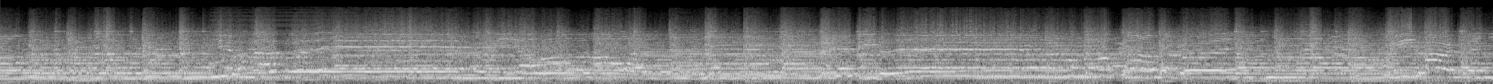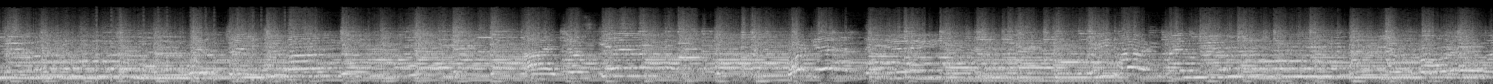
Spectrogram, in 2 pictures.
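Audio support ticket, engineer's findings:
GSM phone buzz, 2.11–3.59 s and 17.82–19.10 s: hard, raspy buzz at 217 Hz with many harmonics, about -15 dB then about -19 dB relative to signal. Nearby 2G handset in a call; audio circuitry rectifying its RF bursts. Buzz is independent of the programme.

GSM signalling bursts, 15.89–17.79 s: galloping groups of short 217 Hz buzzes, roughly 10 dB below signal. Nearby 2G handset sending short burst groups ahead of the call. Input stage rectifying the RF. Call buzz starts at 17.82 s, right after.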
